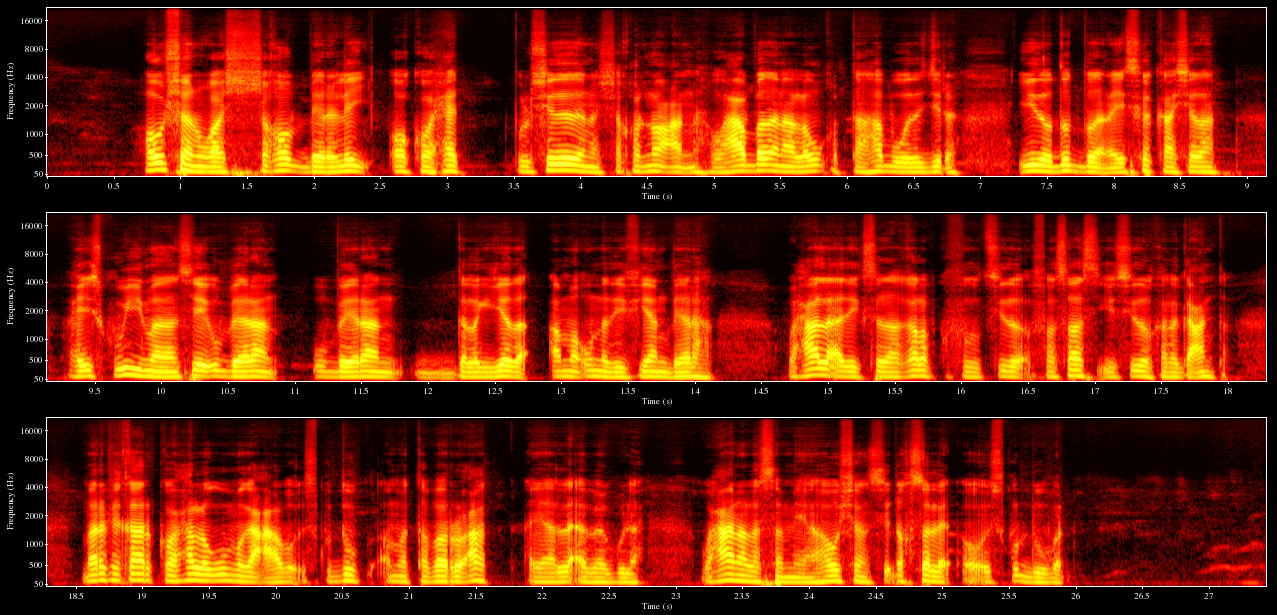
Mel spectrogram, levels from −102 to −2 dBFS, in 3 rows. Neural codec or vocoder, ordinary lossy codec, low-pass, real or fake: codec, 44.1 kHz, 7.8 kbps, Pupu-Codec; none; none; fake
